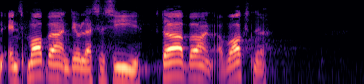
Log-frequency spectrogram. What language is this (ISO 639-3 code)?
dan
